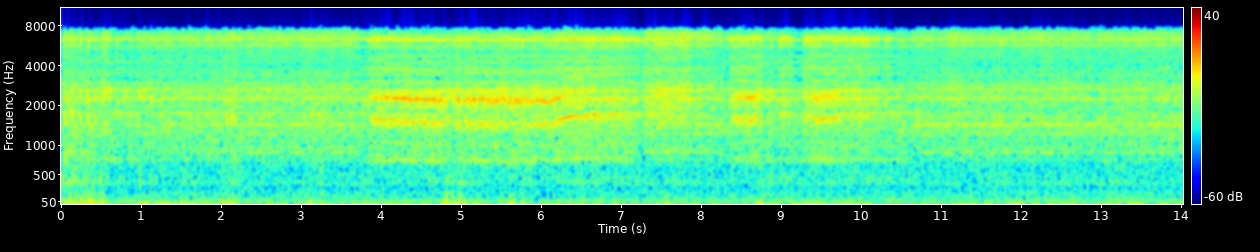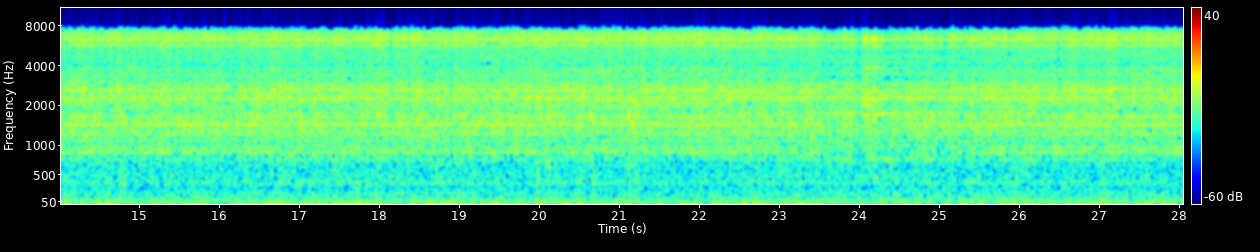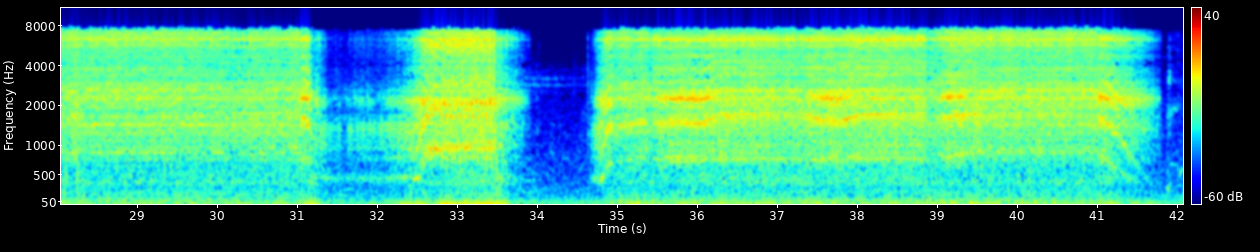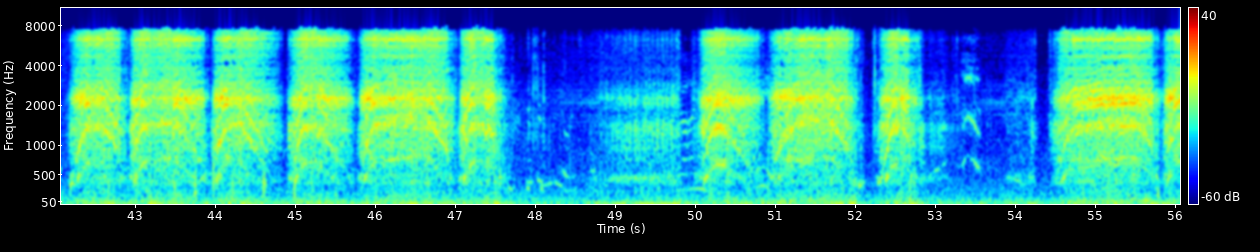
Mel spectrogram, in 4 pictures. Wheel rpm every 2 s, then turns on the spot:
230, 230, 210, 230, 220, 230, 230, 230, 230, 230, 230, 230, 230, 230, 230, 160, 70, 110, 220, 230, 140, 90, 70, 90, 20, 90, 40, 100.
30-34 46-48 52-54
